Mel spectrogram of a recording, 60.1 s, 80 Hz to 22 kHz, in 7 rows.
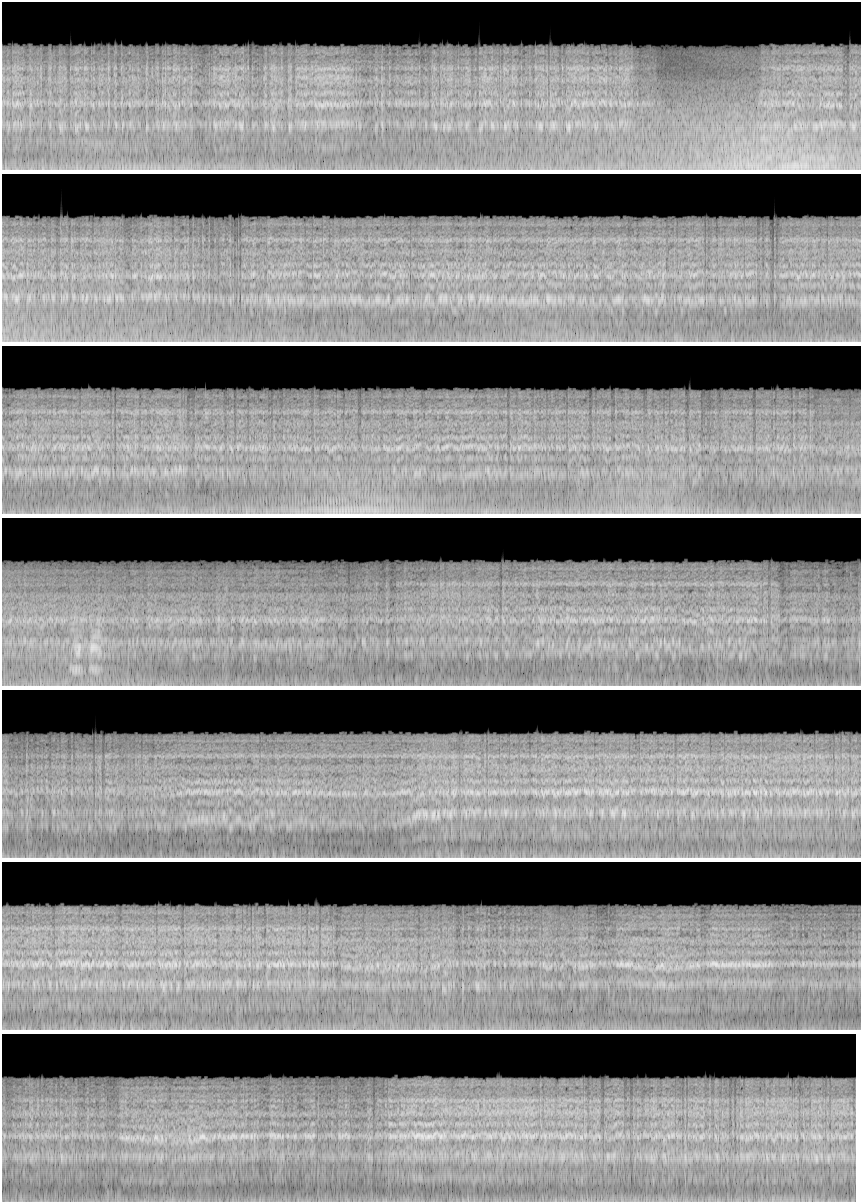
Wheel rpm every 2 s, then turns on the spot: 160, 160, 170, 70, 150, 150, 130, 130, 130, 130, 120, 130, 120, 120, 110, 120, 110, 110, 110, 150, 160, 170, 170, 170, 170, 170, 160, 170, 170, 170.
none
